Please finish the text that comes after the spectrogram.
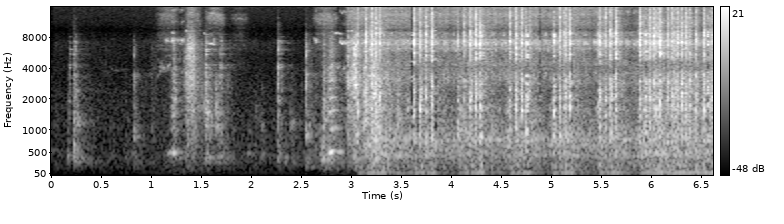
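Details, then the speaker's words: Farmall tractor after exhaust modification (cut-down pipe reworked, glue-fixed): a few cranking turns, then catches and settles into a steady, deep, even idle, no knocks or misses; deep original note back, sounds bigger. "got the same the same cell as previously it's a nice deep sound and i think foreign it sounds much bigger"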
